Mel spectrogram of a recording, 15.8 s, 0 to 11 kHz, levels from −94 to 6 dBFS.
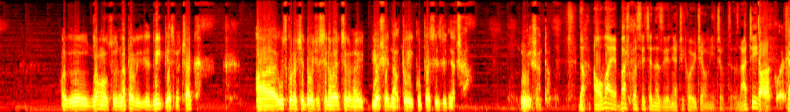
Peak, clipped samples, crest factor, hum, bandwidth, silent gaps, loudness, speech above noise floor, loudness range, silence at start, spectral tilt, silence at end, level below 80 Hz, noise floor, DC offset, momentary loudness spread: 0 dBFS; 2%; 12 dB; none; 11 kHz; none; -11 LUFS; 37 dB; 7 LU; 1.25 s; -5.5 dB/octave; 0 s; -44 dBFS; -47 dBFS; under 0.1%; 17 LU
